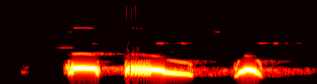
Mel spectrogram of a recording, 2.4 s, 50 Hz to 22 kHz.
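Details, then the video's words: Spotted dove in a 2021 recording played to attract wild doves. It gives a low three-note coo: a flat short note, a long sliding-down note and a clipped arched ending. No background sound. "Tiếng chim cu gáy kích bổi"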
